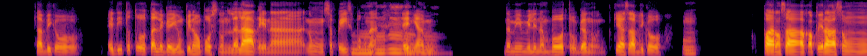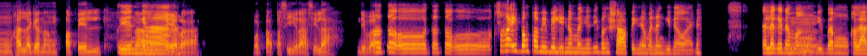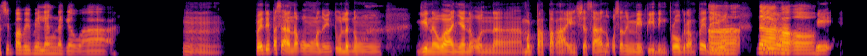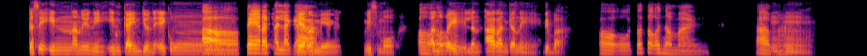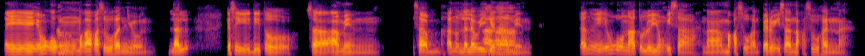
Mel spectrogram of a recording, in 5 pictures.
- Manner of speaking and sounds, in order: other background noise; tapping
- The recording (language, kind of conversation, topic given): Filipino, unstructured, Ano ang nararamdaman mo kapag may mga isyu ng pandaraya sa eleksiyon?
